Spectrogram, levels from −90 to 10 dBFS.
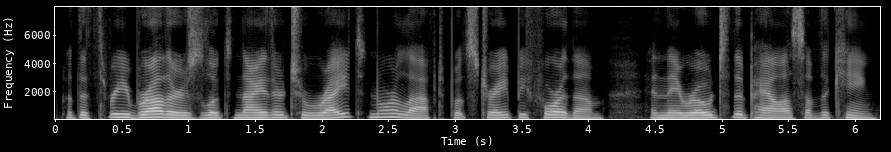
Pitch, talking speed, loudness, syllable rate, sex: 185 Hz, 225 wpm, -19 LUFS, 5.3 syllables/s, female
